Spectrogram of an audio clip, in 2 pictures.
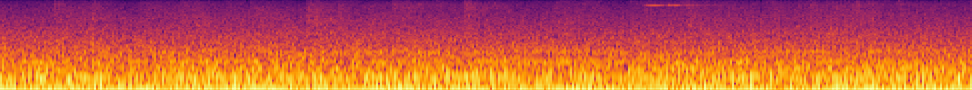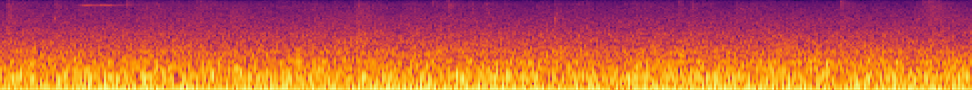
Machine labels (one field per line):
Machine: fan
